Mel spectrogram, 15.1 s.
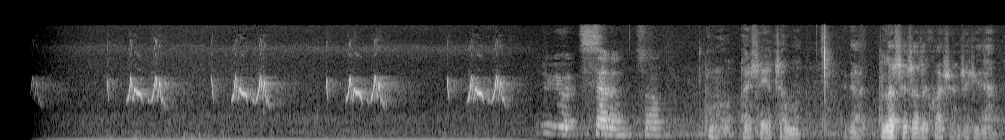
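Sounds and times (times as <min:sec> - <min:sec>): songbird singing: 0:00.4 - 0:08.0
faint low hum: 0:00.5 - 0:15.0.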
